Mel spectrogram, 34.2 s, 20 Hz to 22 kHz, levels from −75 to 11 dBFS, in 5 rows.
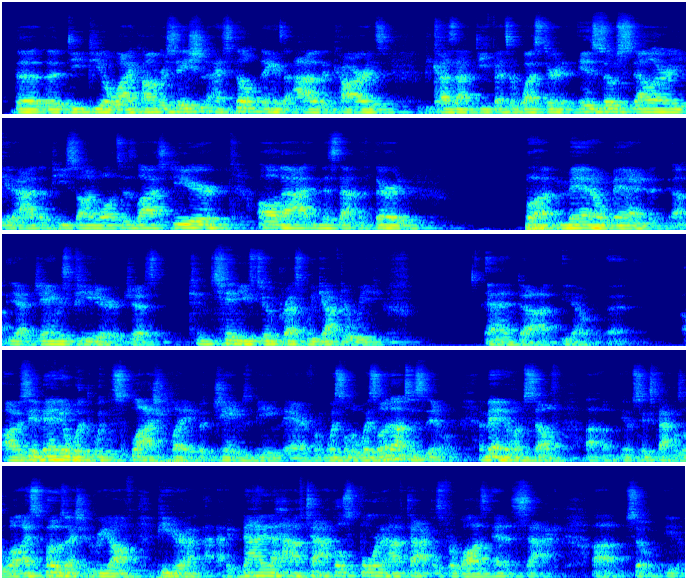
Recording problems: off-mic speech; far
room echo; noticeable; dies away in 0.5 s

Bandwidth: 15 kHz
